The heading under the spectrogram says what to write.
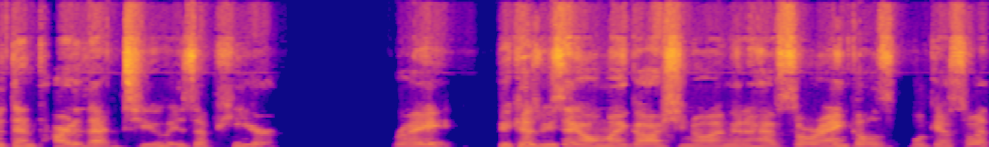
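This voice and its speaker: A woman with an ordinary speaking voice talks at a moderate pace and medium pitch, her pitch varying in an ordinary way, in a dry, close sound with no echo. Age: 60s. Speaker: wellness coach. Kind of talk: casual discussion.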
